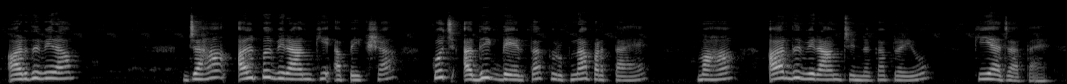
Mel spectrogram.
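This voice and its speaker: A woman teacher explaining grammar to schoolchildren, slow and patient, repeating key phrases. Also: fairly high pitch. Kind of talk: classroom lesson explaining grammar.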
